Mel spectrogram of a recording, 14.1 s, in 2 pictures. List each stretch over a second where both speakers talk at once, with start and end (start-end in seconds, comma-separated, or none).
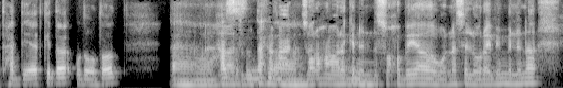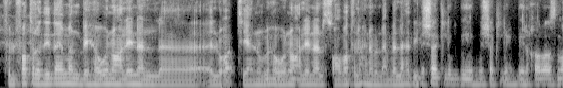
2.5-3.8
